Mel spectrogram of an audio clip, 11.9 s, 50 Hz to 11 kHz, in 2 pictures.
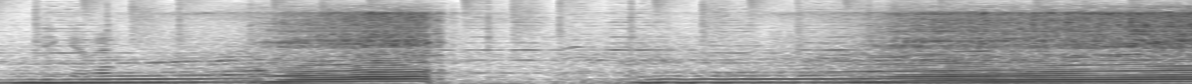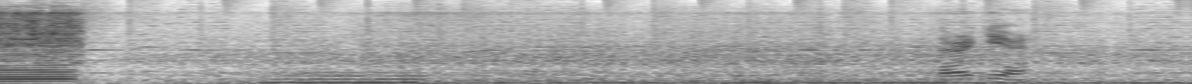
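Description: A Mazda RX-7 FD with a rotary engine, apparently a four-rotor, accelerates hard in repeated pulls, its buzzing rev climbing each time between brief drops, loud and close, with voices beneath.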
